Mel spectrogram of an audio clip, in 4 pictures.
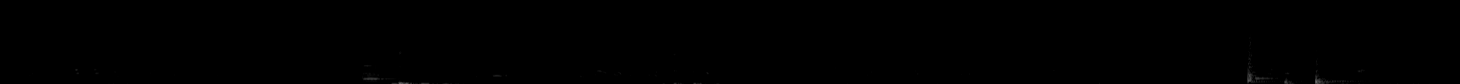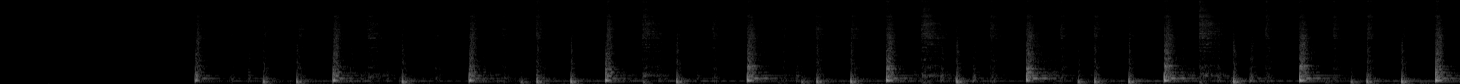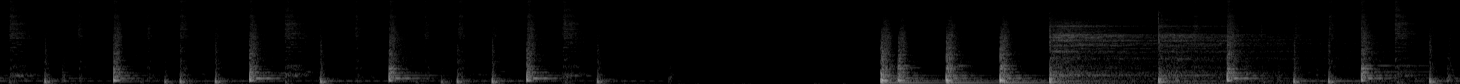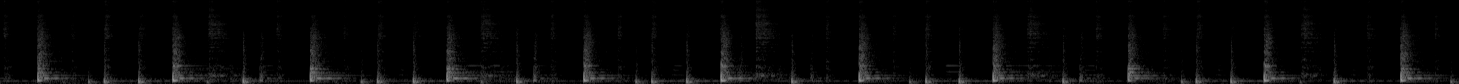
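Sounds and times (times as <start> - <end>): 
tom drum: 16.6 - 35.3, 38.0 - 58.3.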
